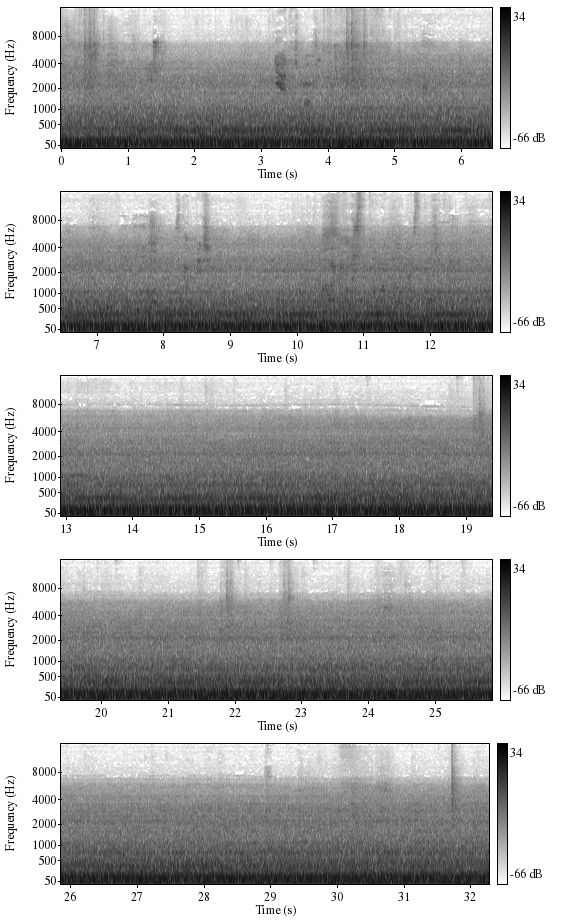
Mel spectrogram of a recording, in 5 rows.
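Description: Inside a moving Solaris Urbino 12 III city bus: its Cummins ISB6.7 six-cylinder diesel and ZF EcoLife six-speed automatic gearbox running with a steady low drone, over road noise.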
